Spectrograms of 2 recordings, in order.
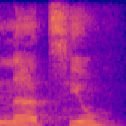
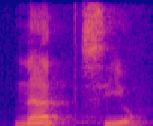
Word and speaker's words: natio: luego nacional viene de natio. Recuerda que ¿cómo se lee esta palabrita en latín? Recuerda que la T seguida de I y de otra vocal se pronuncia como TS. Natio.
